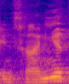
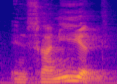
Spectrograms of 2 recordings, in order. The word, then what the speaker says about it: انسانیت: انسانیت, اب یہ اس کا درست تلفظ آپ کو میں بتا دیتا ہوں, یہ انسانیت نہیں ہے, انسانیت, یہ پر شد ہے, خیال رکھیے گا, بس آپ سے ریکویسٹ ہے.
